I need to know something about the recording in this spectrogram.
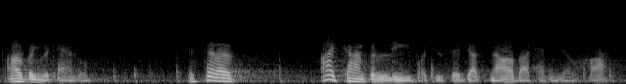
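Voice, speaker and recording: A man playing an earnest, polite young man aspiring to be a gentleman in 1950s radio drama style, on a tinny recording. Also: low-pitched, lively intonation, normal speed, slight background noise. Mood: earnest, tender. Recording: tinny 1950s radio broadcast, faint music.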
